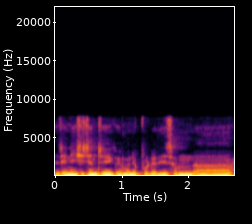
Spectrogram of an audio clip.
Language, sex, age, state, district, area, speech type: Manipuri, male, 30-45, Manipur, Thoubal, rural, spontaneous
